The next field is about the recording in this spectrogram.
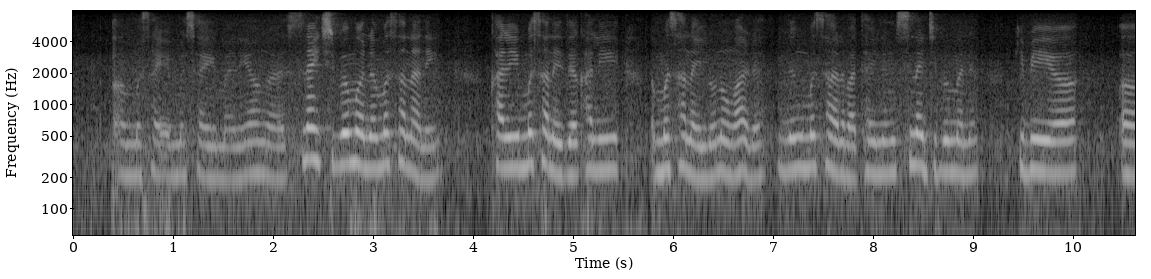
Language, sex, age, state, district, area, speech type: Bodo, female, 18-30, Assam, Kokrajhar, rural, spontaneous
